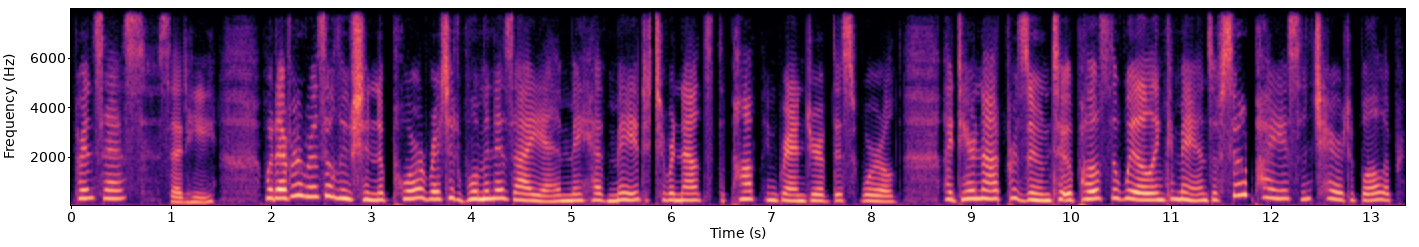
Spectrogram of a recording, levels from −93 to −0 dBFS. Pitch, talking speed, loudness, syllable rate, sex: 285 Hz, 185 wpm, -17 LUFS, 5.2 syllables/s, female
